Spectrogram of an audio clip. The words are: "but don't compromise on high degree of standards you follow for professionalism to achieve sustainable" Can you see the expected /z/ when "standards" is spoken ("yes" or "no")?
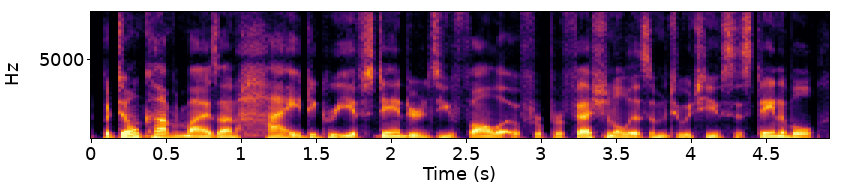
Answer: yes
